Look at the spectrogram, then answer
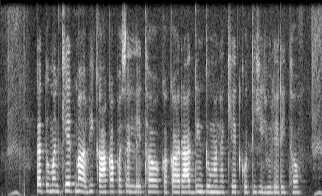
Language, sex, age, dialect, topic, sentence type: Chhattisgarhi, female, 60-100, Western/Budati/Khatahi, agriculture, statement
